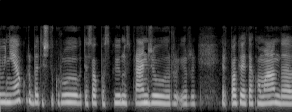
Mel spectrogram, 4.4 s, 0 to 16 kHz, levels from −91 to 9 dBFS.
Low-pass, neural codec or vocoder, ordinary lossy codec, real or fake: 7.2 kHz; none; MP3, 96 kbps; real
